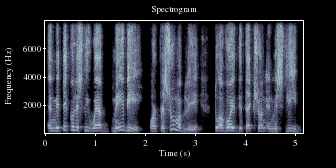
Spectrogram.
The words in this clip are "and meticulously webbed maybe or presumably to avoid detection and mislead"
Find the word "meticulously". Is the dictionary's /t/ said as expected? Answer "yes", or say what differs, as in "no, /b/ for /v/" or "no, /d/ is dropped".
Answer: yes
